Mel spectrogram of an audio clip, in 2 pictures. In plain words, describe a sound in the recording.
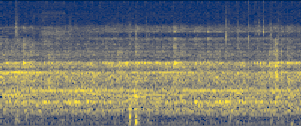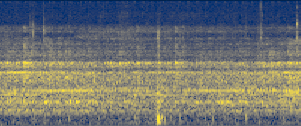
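Video game sounds play steadily from laptop speakers.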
